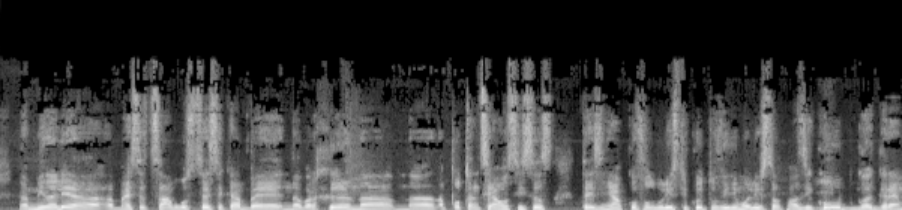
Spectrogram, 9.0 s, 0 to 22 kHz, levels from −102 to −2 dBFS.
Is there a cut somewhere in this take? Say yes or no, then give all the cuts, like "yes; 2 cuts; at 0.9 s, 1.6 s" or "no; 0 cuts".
no; 0 cuts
